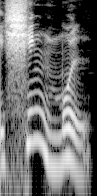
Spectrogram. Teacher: So in that case, yung k, shik, yung k sound nagiging NG sound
